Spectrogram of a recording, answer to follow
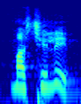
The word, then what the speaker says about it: Mashilim: Y cuando se habla en plural de aquella palabra masquil, se pronuncia maschilín.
